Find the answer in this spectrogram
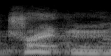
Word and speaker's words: Trenton: Don't pronounce the second T in our name. Trenton.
